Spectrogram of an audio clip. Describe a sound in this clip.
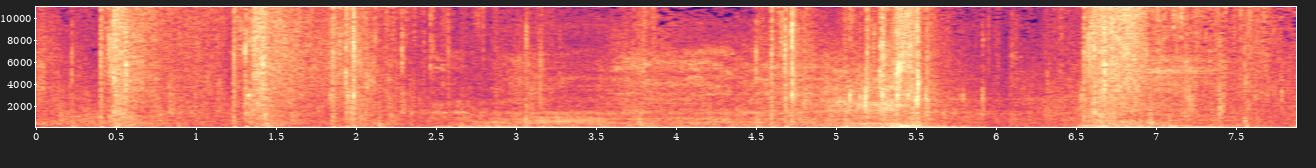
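A handgun fires repeated sharp shots.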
